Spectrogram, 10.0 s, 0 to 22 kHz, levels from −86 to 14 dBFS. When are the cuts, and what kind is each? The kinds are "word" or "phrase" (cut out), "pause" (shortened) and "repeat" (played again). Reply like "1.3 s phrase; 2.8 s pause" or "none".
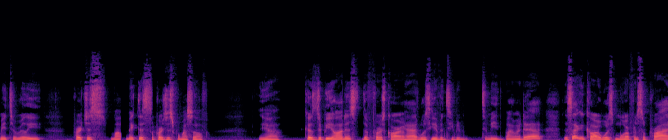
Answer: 1.8 s word; 2.3 s word; 6.1 s word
